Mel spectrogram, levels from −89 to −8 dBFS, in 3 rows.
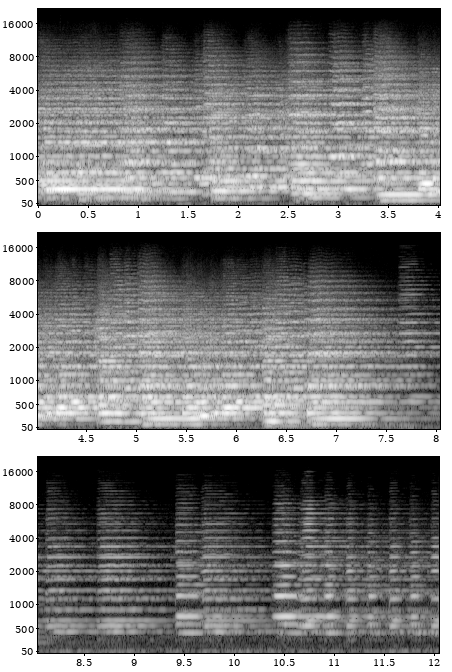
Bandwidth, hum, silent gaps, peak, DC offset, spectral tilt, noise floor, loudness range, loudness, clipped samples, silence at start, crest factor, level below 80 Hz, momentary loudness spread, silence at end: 12 kHz; none; none; -2 dBFS; under 0.1%; -5 dB/octave; -37 dBFS; 14 LU; -15 LUFS; under 0.1%; 0 s; 14 dB; -54 dBFS; 19 LU; 0 s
